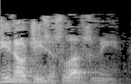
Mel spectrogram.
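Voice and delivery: odd, strange, unhinged, crazy-sounding voice. Retelling what a man outside a coffee shop said: imitating a crazy voice. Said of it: "In this crazy voice".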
